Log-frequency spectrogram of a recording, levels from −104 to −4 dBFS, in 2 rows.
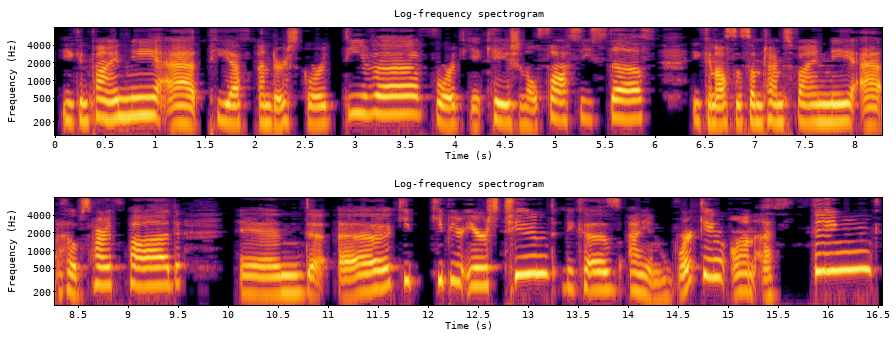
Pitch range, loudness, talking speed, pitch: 195-265 Hz, -17 LUFS, 135 wpm, 220 Hz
